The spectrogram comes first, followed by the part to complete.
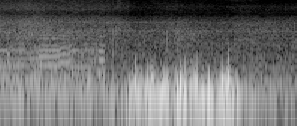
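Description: Soft background music, then, from about a second in, loud irregular low rumbles and a knock from a handheld phone being handled and lowered as the recording ends.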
